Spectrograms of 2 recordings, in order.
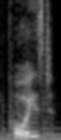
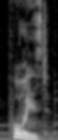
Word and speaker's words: poised: It's a one-syllable word. The pronunciation is poised. Say it with me, poised.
